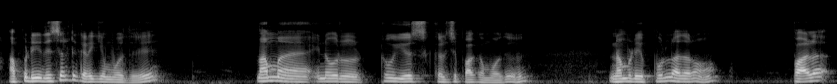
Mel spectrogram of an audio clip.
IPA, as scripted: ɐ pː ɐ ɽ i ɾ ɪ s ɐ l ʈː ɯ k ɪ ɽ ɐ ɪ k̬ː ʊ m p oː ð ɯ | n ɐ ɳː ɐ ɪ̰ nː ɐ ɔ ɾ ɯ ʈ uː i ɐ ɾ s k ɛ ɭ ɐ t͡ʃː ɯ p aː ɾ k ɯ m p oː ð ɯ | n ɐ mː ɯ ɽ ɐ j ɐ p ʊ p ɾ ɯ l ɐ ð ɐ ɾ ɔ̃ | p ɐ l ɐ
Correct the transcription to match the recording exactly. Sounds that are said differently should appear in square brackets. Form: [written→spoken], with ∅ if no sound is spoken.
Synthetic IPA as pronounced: ɐ pː ɐ ɽ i ɾ ɪ s ɐ l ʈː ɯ k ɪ ɽ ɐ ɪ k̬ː [ʊ→ɯ] m p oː ð ɯ | n ɐ [ɳː→mː] ɐ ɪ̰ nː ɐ ɔ ɾ ɯ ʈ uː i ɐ ɾ s k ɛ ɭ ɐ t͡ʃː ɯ p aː ɾ k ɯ m p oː ð ɯ | n ɐ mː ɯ ɽ ɐ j ɐ p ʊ [p→∅] ɾ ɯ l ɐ ð ɐ ɾ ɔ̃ | p ɐ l ɐ

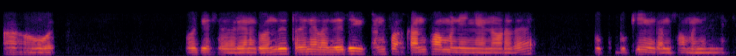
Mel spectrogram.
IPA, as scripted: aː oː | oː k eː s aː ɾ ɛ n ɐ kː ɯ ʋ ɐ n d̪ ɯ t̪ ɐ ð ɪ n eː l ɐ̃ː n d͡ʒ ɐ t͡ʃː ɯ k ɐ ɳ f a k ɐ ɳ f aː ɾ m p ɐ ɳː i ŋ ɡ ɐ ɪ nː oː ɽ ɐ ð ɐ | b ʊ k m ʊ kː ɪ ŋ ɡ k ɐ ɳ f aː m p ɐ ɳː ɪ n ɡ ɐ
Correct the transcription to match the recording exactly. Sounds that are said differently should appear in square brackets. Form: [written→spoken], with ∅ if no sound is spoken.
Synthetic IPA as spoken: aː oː | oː k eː s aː ɾ ɛ n ɐ kː ɯ ʋ ɐ n d̪ ɯ t̪ ɐ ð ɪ n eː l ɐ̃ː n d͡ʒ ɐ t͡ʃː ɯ k ɐ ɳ f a k ɐ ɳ f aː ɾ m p ɐ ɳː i ŋ ɡ ɐ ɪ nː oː ɽ ɐ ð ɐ | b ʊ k [m→b] ʊ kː ɪ ŋ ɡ k ɐ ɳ f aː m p ɐ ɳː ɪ [n→ŋ] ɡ ɐ

